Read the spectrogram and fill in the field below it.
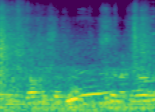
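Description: Scissors snip.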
